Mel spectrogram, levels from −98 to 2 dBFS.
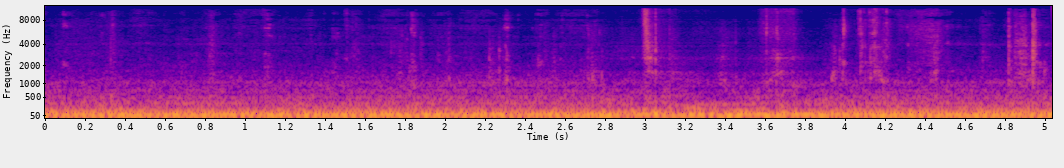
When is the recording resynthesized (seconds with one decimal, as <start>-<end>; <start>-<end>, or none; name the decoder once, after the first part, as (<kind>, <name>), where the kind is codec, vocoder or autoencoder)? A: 2.8-3.9 (codec, SNAC)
